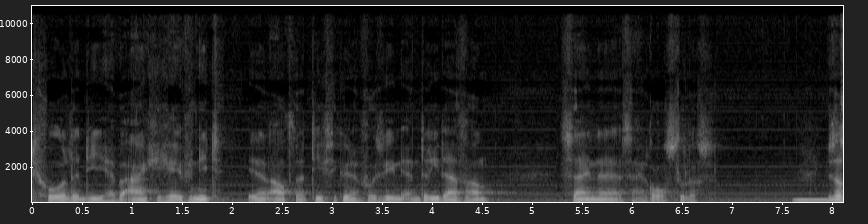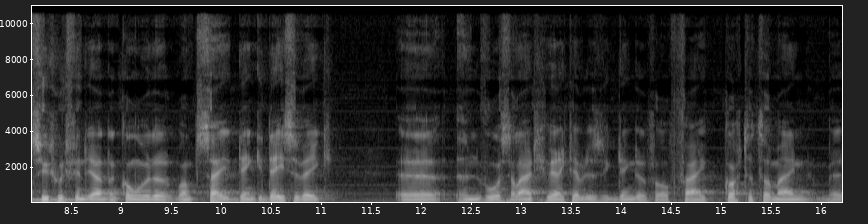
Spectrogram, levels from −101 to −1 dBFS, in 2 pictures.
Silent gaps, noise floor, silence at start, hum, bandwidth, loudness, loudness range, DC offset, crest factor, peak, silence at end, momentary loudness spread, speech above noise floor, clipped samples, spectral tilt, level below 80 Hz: none; -67 dBFS; 0 s; none; 11 kHz; -42 LUFS; 9 LU; under 0.1%; 22 dB; -20 dBFS; 0 s; 13 LU; 25 dB; under 0.1%; -6.5 dB/octave; -66 dBFS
